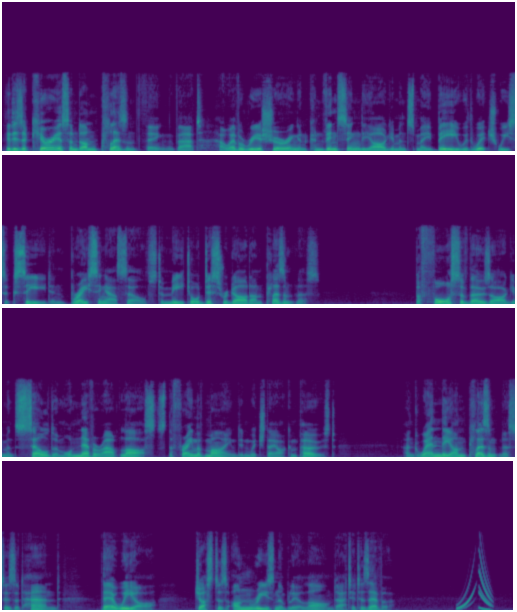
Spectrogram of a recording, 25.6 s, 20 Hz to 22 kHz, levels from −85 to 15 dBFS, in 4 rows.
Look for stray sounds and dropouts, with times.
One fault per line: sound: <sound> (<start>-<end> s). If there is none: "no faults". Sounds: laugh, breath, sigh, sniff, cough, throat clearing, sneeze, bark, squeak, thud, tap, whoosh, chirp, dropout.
sound: chirp (24.9-25.4 s)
